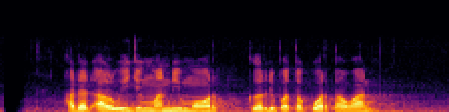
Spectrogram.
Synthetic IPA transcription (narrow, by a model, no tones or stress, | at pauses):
hadat̪alwid͡ʒɨŋmandimɔrkɨrdipɔt̪ɔkuwart̪awan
